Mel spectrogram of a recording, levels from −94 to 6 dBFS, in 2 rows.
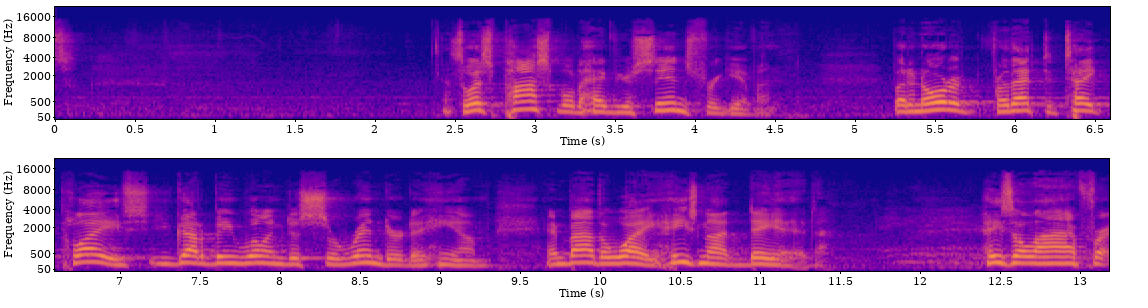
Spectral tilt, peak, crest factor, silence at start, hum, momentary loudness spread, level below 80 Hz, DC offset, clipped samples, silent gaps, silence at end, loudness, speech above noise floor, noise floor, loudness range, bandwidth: -4.5 dB/octave; -12 dBFS; 18 dB; 0 s; none; 15 LU; -62 dBFS; under 0.1%; under 0.1%; none; 0 s; -28 LUFS; 35 dB; -63 dBFS; 4 LU; 15 kHz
